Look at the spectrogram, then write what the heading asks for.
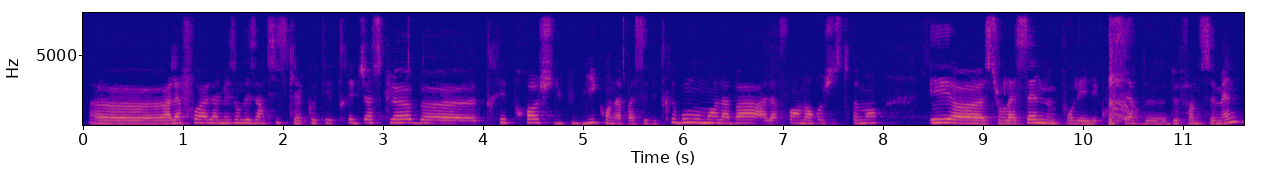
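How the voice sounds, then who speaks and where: Woman singer, guest interview at a venue; slightly high, hesitant, many fillers. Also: fairly even intonation, normal speed. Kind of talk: live interview on location. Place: arts centre venue.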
